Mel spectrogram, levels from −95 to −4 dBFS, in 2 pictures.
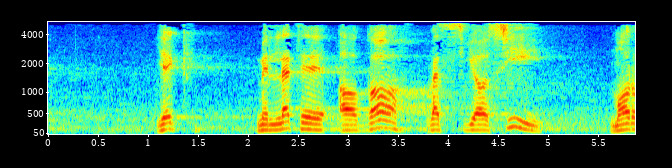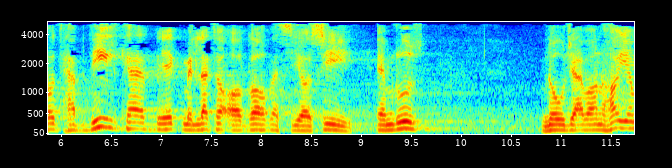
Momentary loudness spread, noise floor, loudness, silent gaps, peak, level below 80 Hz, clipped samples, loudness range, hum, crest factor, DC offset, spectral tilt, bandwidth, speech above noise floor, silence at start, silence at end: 9 LU; -43 dBFS; -20 LUFS; none; -2 dBFS; -58 dBFS; under 0.1%; 2 LU; none; 18 dB; under 0.1%; -6 dB/octave; 5.4 kHz; 24 dB; 0 s; 0 s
